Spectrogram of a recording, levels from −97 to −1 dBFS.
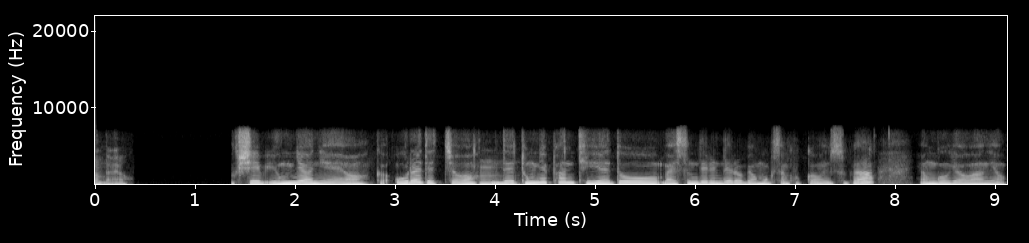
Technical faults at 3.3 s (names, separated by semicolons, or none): none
